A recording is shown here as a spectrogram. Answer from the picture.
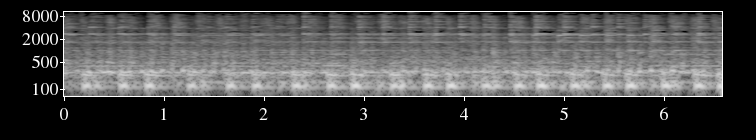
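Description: Temple bells ringing continuously over a fast, steady drumbeat of about four to five strokes a second: the music of a Hindu aarti.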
